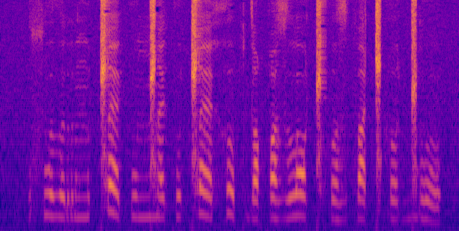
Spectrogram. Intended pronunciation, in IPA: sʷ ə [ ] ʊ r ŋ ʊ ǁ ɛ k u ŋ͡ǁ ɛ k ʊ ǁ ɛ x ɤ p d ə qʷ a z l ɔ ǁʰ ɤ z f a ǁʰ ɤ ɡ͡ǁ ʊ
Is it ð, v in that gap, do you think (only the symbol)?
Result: ð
